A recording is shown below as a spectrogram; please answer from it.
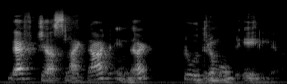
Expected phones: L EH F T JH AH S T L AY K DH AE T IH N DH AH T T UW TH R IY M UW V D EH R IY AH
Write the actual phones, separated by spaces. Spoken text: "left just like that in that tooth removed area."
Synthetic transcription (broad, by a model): L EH F T JH AH S T L AY K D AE T IH N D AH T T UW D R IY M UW D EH R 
